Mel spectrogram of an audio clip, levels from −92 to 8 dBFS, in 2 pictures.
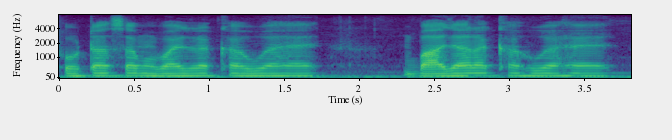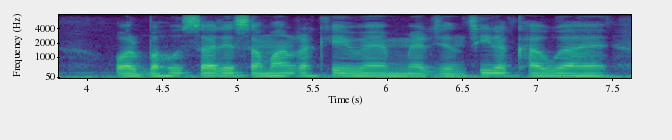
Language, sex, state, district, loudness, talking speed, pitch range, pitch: Hindi, male, Jharkhand, Deoghar, -20 LUFS, 165 wpm, 110-120 Hz, 115 Hz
